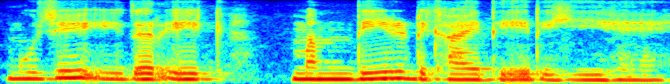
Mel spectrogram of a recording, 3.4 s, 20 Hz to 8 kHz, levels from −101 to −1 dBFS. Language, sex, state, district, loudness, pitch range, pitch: Hindi, female, Arunachal Pradesh, Lower Dibang Valley, -15 LUFS, 190-220 Hz, 205 Hz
